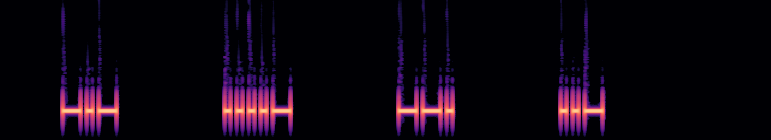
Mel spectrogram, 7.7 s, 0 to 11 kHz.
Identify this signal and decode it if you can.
Morse code, heard as a keyed tone, about 21 wpm, spaced as for 7 wpm, 700 Hz. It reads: K4GU
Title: USA Call Signs - 6x Character Spacing - 20wpm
